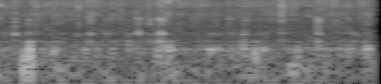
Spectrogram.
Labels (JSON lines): {"label": "ambient", "recorder": "HydroMoth"}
